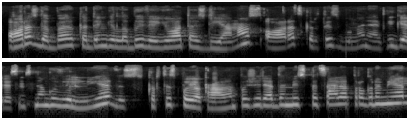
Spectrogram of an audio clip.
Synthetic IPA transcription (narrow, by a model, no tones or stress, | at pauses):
oːɾɐs̬d̪ɐbɐrkɐd̪ɐŋʲɡʲɪlˠɐbɐɪʋʲeːjuɔt̪ɐːsd̪ʲiɛnoːsoːɾɐskɐɾt̪ɐɪsbuːnɐnʲæːd̪ʲɡʲɪɡʲɛɾʲɛsʲnʲɪsnʲæːɡʊʋʲɪlʲnʲɪjɛʋʲɪskɐɾt̪ɐɪspojoːkɑʊjɛmpɐʒʲʊɾʲeːd̪ɐmʲɪːsʲpʲɛt͡sʲæːlʲæːpɾoːɡɾɐmʲiɛlʲɛ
